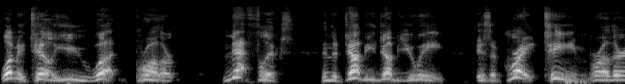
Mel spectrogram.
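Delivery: high wrestler promo voice, pushing on; Hulk Hogan. Retold or imitated. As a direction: hype it up like a wrestler winning back the crowd. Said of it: "tried to regain himself and be like".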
